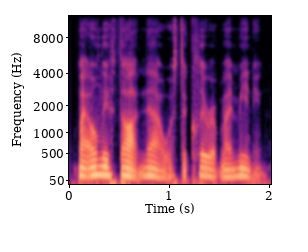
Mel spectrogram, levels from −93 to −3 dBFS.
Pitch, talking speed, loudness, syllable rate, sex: 105 Hz, 295 wpm, -19 LUFS, 6.5 syllables/s, male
